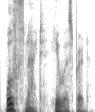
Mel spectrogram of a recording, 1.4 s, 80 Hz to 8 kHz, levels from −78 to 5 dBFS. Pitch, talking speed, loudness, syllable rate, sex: 95 Hz, 170 wpm, -22 LUFS, 5.1 syllables/s, male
